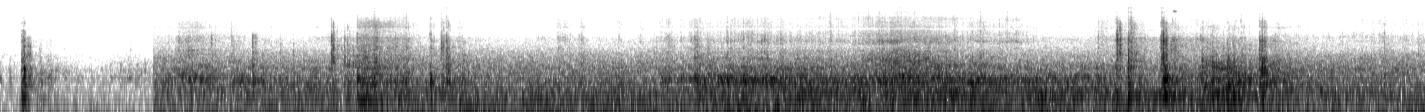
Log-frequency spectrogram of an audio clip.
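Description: Skateboard: two sharp clacks at the start. Then, from about a second in, the steady rumble of urethane wheels rolling over rough asphalt, broken by more sharp clacks of the tail popping and the board landing, twice a few seconds in and three times near the end.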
